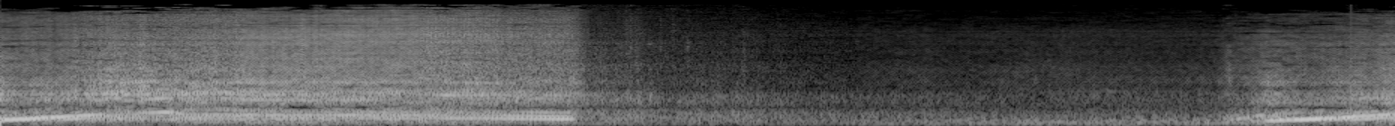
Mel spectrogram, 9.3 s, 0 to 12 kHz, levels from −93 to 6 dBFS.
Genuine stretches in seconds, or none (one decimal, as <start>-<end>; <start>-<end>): 0.5-1.6; 2.8-5.7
